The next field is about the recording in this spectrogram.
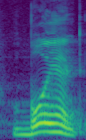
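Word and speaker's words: buoyant: आया है यहाँ पे, इसको बोलते हैं बोयंट, यू यहाँ पे साइलेंट है, बोयंट बोलोगे।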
